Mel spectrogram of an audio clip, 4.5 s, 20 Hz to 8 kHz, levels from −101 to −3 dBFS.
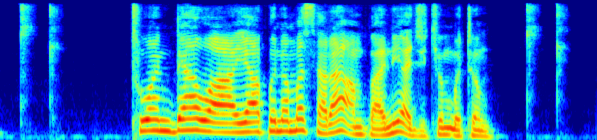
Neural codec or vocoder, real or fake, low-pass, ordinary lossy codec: codec, 16 kHz, 4 kbps, FunCodec, trained on LibriTTS, 50 frames a second; fake; 7.2 kHz; MP3, 64 kbps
